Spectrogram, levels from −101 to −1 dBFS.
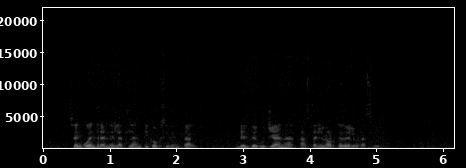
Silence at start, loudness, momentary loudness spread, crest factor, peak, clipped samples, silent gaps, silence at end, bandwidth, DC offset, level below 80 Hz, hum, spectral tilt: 0.05 s; -68 LUFS; 4 LU; 18 dB; -54 dBFS; under 0.1%; none; 0 s; 15 kHz; under 0.1%; -90 dBFS; none; -6 dB/octave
